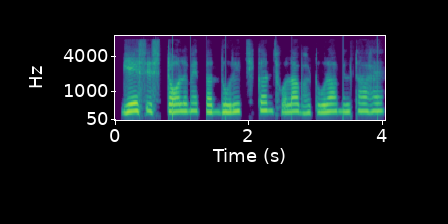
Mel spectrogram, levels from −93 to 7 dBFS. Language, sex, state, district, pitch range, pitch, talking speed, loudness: Hindi, female, Jharkhand, Sahebganj, 225-245 Hz, 235 Hz, 135 wpm, -18 LUFS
